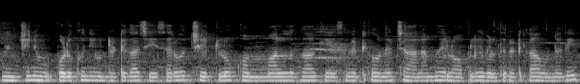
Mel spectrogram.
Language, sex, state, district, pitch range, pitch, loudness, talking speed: Telugu, female, Andhra Pradesh, Visakhapatnam, 180-185 Hz, 180 Hz, -17 LUFS, 135 wpm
